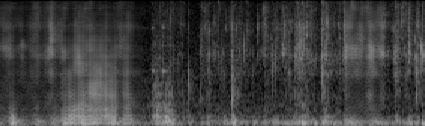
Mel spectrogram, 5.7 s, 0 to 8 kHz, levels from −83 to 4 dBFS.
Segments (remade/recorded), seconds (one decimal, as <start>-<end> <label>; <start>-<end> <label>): 0.0-1.9 remade; 1.9-4.6 recorded; 4.6-5.1 remade; 5.1-5.7 recorded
